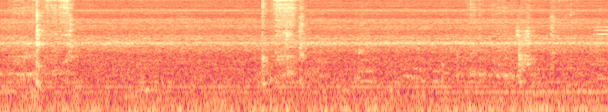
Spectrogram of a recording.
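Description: A spoon clinks and scrapes against a small metal pot.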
